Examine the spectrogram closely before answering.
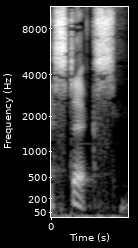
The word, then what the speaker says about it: Styx: pronounce it um by yeah by sticks is how you pronounce it yeah okay renegade by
